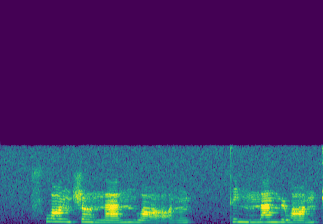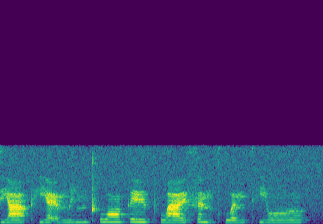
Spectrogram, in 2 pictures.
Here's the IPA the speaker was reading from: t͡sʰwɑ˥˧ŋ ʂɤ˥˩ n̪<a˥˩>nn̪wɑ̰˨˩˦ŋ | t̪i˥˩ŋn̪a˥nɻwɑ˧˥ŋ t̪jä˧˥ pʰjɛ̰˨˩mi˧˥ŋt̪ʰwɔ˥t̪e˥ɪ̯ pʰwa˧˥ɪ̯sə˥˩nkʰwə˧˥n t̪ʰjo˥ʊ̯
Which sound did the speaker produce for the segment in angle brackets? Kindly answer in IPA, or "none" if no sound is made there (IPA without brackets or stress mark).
a˧˥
